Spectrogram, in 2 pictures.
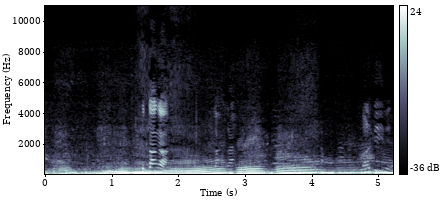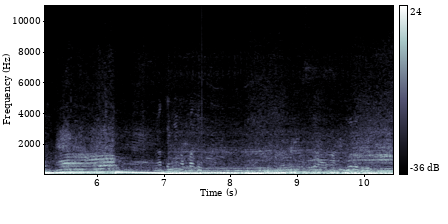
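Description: Off-road racing vehicle's engine revving hard on a dirt track. Its pitch climbs in steps over the first few seconds, holds high, then falls away after about six seconds.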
